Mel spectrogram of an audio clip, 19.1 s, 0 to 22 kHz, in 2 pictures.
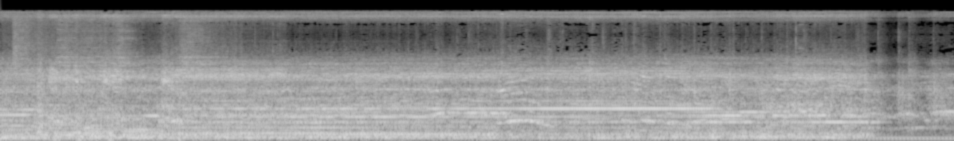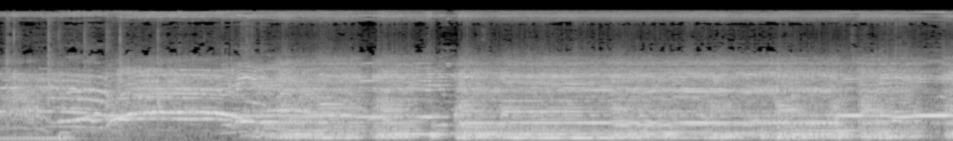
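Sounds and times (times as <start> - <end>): heavy metal band playing live: 0.0 - 8.8, 12.0 - 19.0.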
